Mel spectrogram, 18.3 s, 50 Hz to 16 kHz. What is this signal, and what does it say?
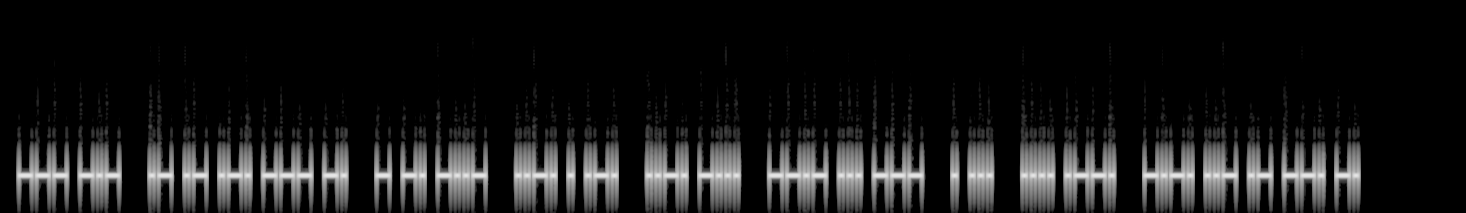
Morse code, heard as a keyed tone, about 22 wpm, 700 Hz. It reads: OK AARON TNX FER FB QSO ES HP CUAGN
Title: K1USN SST QSO Practice 22wpm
